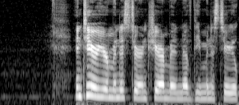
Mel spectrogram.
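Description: A woman speaks calmly and clearly into a microphone, reading out.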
